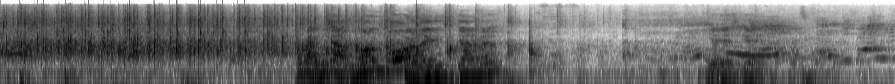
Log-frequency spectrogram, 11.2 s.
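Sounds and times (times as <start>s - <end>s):
audience applause: 0.0s - 6.8s
speech: 3.7s - 6.4s, 8.8s - 9.7s.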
